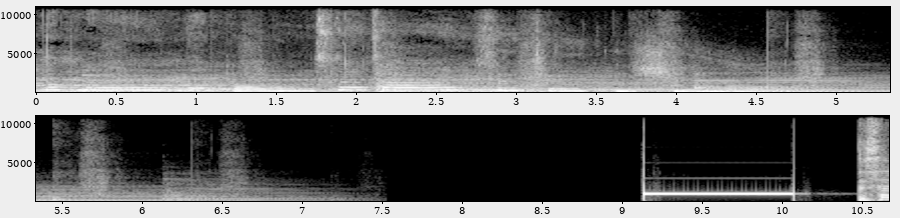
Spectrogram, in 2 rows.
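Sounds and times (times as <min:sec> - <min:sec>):
music: 0:00.0 - 0:07.5
speech: 0:00.1 - 0:00.6, 0:01.2 - 0:02.4, 0:03.2 - 0:05.0, 0:10.5 - 0:10.6
loud high electronic alarm tone: 0:09.2 - 0:10.1.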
